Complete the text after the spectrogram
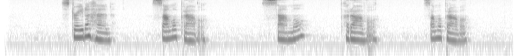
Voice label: Straight ahead, Serbian talking phrasebook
